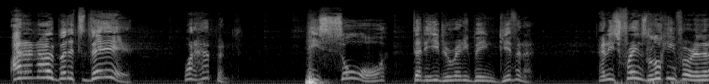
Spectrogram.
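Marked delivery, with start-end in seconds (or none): 0.1-1.3 higher-pitched, emphatic retold quote; acting out an urgent, certain reply; excited insistence. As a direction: insist on it as a sudden realisation. Retelling a sudden realisation to friend.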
